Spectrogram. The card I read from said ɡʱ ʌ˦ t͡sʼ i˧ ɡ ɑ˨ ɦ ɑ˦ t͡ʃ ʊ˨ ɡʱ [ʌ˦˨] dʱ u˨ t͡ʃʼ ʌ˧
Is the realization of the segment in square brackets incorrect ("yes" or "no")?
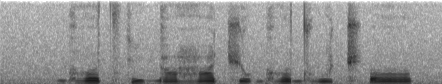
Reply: yes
